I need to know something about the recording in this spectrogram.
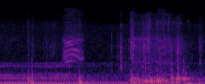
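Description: Fire crackles and burns.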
